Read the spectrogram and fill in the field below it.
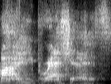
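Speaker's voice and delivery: odd creature voice, high and loud. Showing off the voices they can do: Gollum voice.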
